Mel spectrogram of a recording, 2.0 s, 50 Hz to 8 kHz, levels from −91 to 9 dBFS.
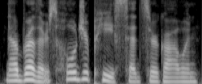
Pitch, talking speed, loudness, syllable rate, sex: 180 Hz, 235 wpm, -19 LUFS, 5.9 syllables/s, female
